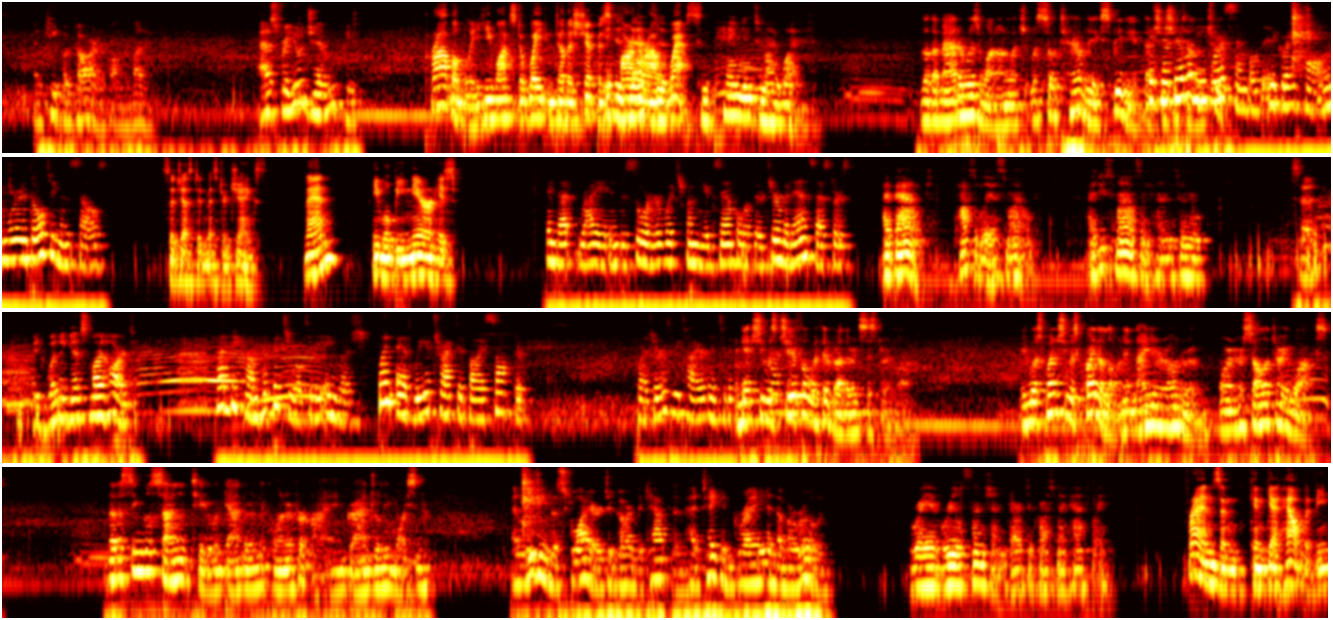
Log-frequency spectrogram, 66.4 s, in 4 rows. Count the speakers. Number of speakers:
five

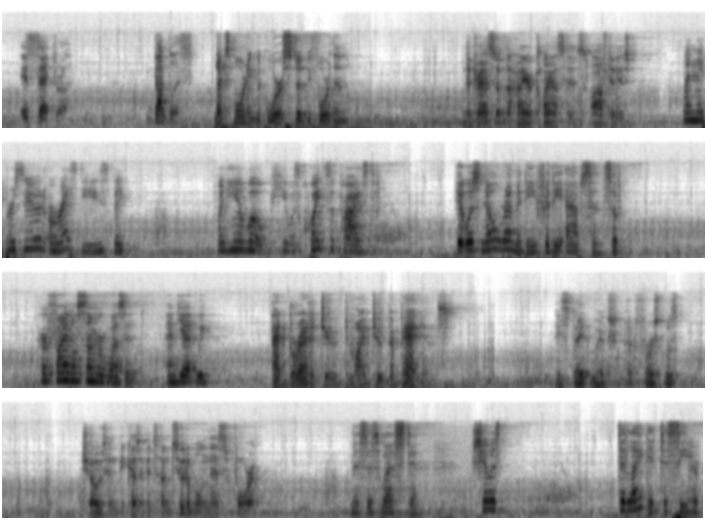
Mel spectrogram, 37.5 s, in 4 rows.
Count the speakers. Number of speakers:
nine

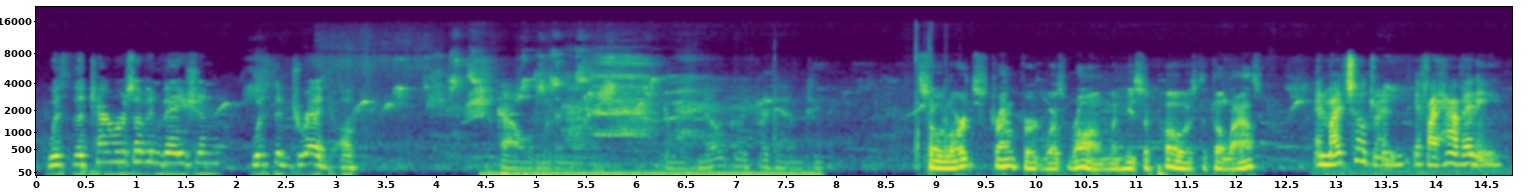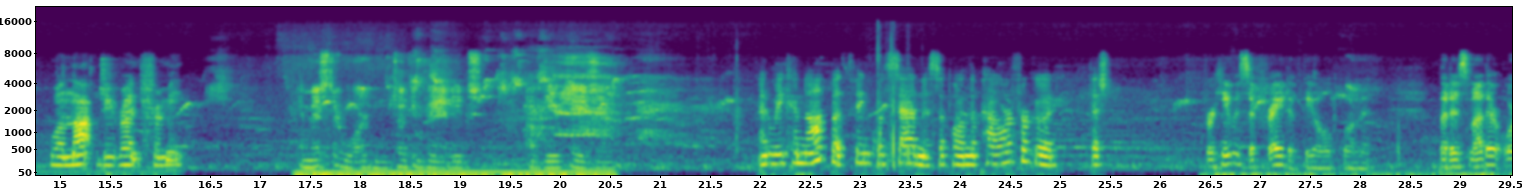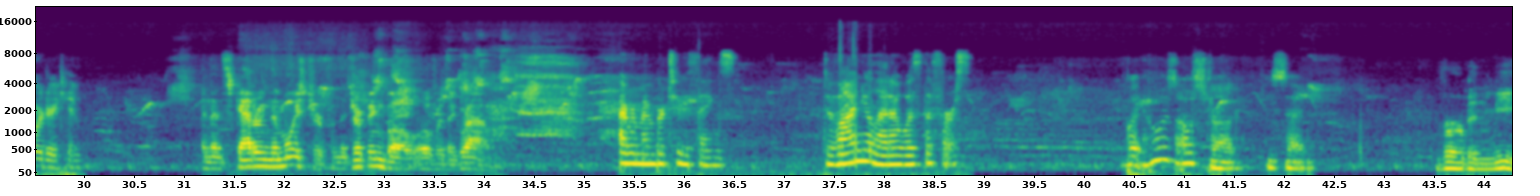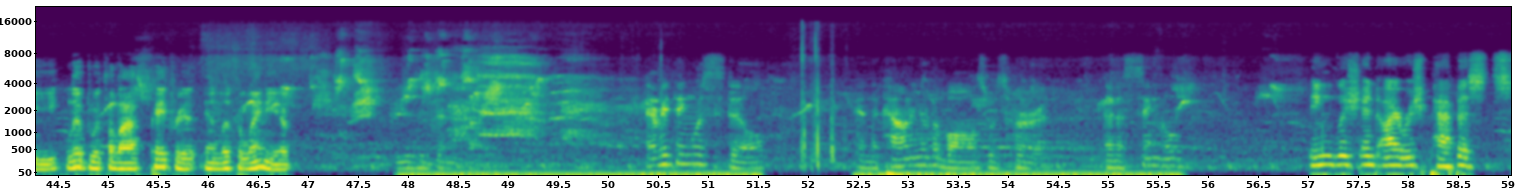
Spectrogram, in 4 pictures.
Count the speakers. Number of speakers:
ten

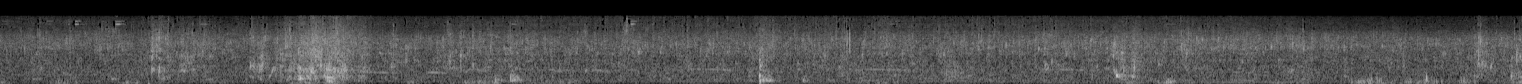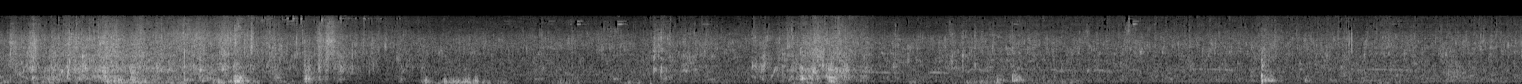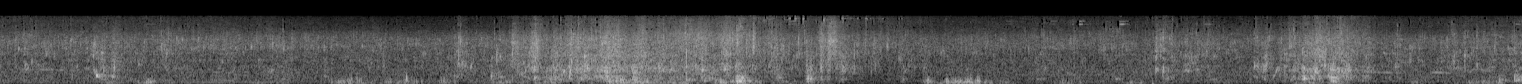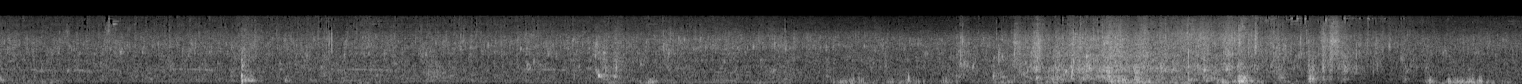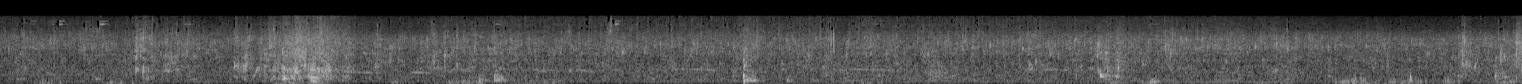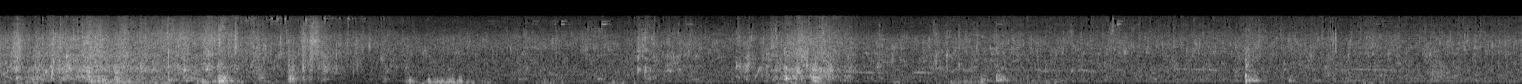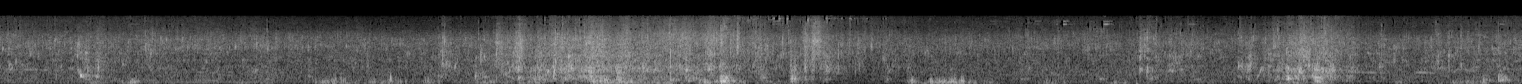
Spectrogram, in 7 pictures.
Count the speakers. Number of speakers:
zero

